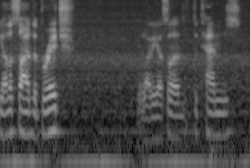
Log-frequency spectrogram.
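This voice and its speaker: This is a man speaking. He has a southern English accent. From southeast England, Kent. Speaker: livestreamer, modder. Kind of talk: casual livestream chat. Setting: live stream. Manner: halting.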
